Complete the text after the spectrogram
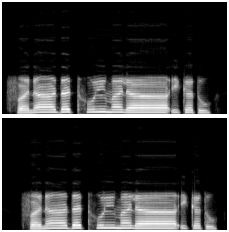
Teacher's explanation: لام کے اوپر کھڑا زبر ہے، مد ہے، لمبا کریں گے، کھینچ کر پڑھیں گے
